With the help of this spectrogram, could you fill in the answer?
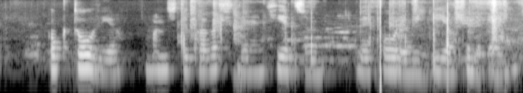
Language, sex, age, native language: Icelandic, male, 11, Icelandic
